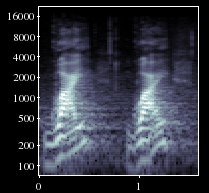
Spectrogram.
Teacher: o u é semivogal o a é vogal o i é semivogal temos um tritongo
